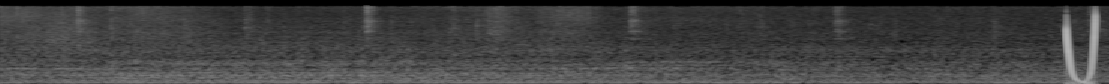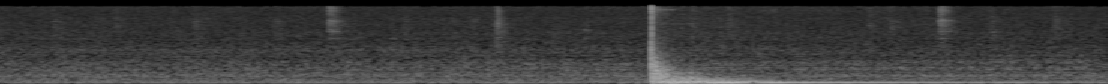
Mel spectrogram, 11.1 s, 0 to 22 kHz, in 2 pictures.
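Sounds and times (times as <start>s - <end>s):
deep drum boom: 8.8s - 9.9s.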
